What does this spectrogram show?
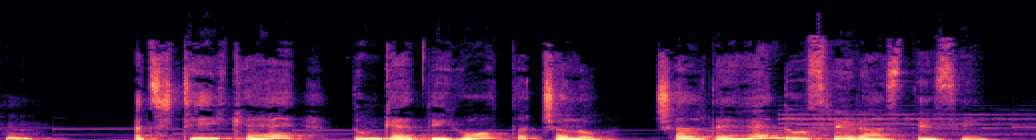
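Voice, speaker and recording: A woman's voice: sits high, lively intonation, measured pace, dark tone, soft background music, voice pushed up. A woman playing a patient, sensible, studious young woman in a children's cartoon story, mild and reasoning.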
